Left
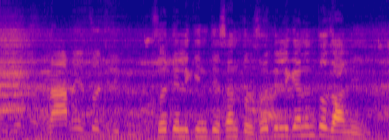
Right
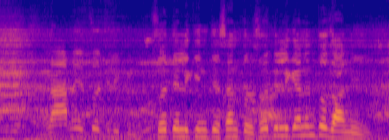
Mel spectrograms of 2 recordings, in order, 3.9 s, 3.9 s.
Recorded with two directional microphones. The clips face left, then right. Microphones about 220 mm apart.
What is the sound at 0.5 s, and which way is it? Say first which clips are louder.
Speech: right 1 dB; 15° right (ahead or behind).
